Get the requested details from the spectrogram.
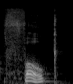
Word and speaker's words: folk: De hecho, vamos a ver esta palabra folk right? We don't pronounce that L. We don't say folk, we say folk.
